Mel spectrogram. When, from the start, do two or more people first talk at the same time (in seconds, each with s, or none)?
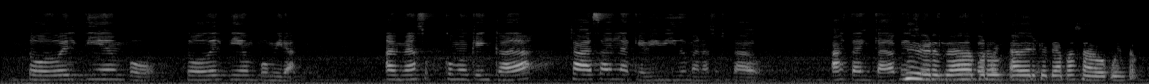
9.0 s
